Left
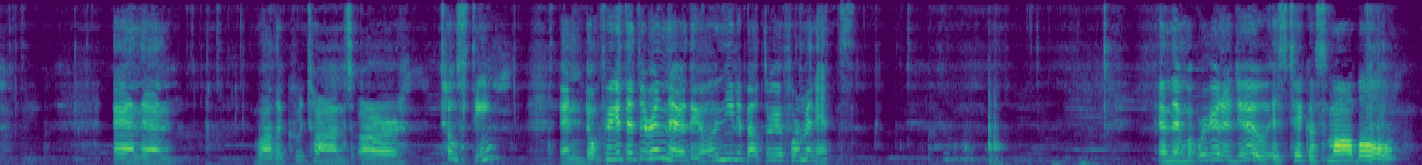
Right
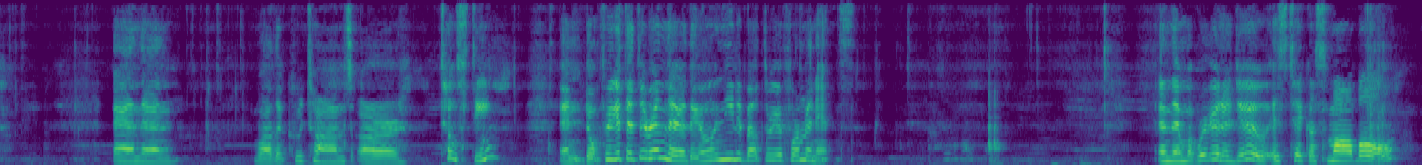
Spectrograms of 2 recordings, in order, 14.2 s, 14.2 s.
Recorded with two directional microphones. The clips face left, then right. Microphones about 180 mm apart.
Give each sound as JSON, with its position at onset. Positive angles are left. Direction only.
{"t": 1.1, "sound": "speech", "side_deg": -40}
{"t": 11.5, "sound": "speech", "side_deg": -45}
{"t": 12.9, "sound": "speech", "side_deg": -35}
